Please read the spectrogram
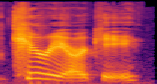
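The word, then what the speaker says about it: kyriarchy: heard it before kariarki curiarchy spell it oh yeah ask the dyslexic person to spell it it's like patriarchy but it's k y r curie ia okay okay but yeah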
